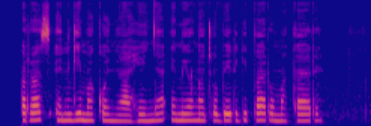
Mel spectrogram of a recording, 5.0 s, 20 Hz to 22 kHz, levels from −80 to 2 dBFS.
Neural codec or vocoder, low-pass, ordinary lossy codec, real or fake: vocoder, 44.1 kHz, 128 mel bands, Pupu-Vocoder; none; none; fake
